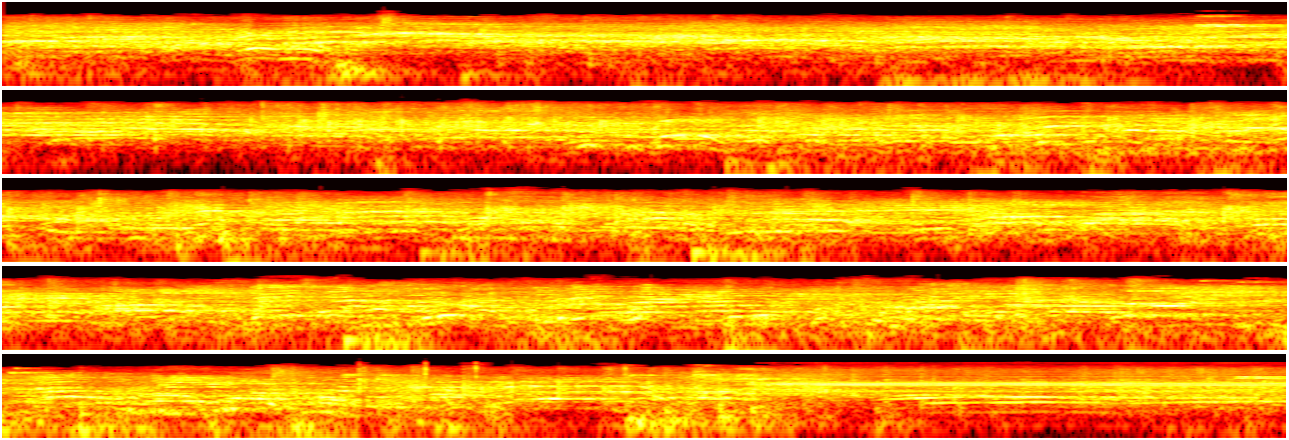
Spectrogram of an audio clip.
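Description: A crowd of boys cheers and shouts loudly in an echoing gym.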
